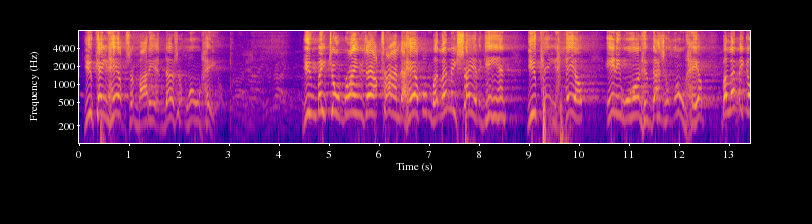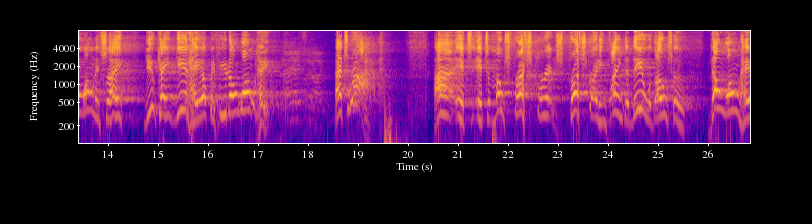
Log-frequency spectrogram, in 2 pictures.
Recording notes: Thursday Evening service at Calvary Baptist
